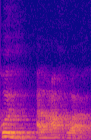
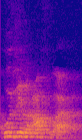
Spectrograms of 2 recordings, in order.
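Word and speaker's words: خذ العفو: Khudh al-afwa. Khudhil afwa. Kalau bacaannya khudhil. Karena khudh itu mati dalnya, sukun. Kalau untuk menyambung afwa kasih baris bawah dia. Khudhil. Tak boleh khudh al-afwa, salah bacanya.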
